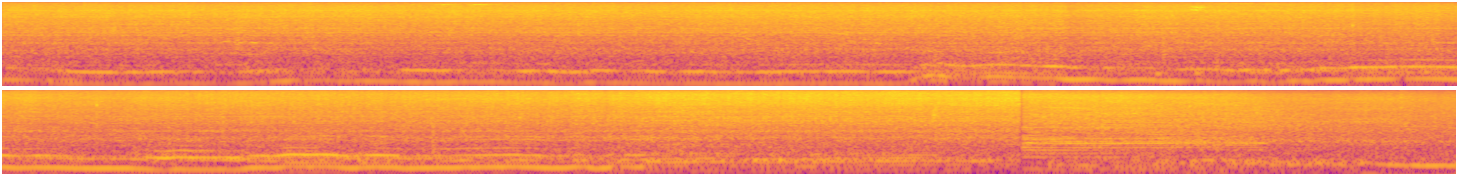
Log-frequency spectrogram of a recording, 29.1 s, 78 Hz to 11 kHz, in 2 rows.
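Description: Lamborghini Aventador SV Roadster's V12 engine running at low speed in slow street traffic, its note shifting gently in pitch. The sound changes abruptly about 25 seconds in to a different engine note.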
